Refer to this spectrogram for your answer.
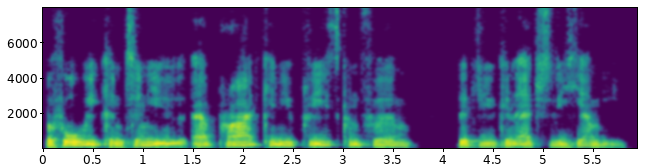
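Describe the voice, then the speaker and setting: A woman with a hoarse voice from a cold, giving a measured online medical lecture with frequent pauses and ums, heard through a computer microphone on a video call. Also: fairly low pitch, mellow, low-quality recording. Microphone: computer mic on a video call.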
